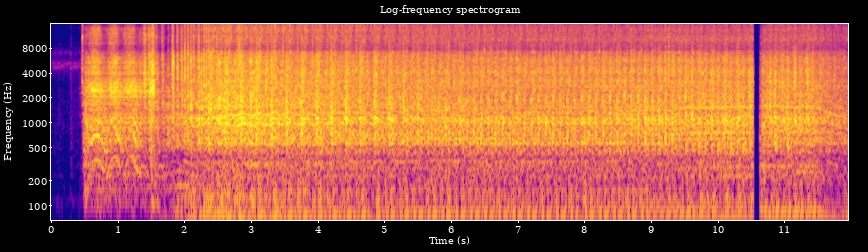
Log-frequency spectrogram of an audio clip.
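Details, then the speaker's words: Massey Ferguson Super 90 tractor cold start: cranks briefly, catches easily and settles into a steady rough diesel idle with no knock heard, as the knock seems to come only once the engine is warm. "Yeah, I told it starts up easy. So, the knock uh wasn't able to hear the knock just now seems it comes after the the engine's a little on the warm side."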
